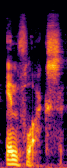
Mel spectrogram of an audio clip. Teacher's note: there are two syllables. the stress is on that first syllable.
